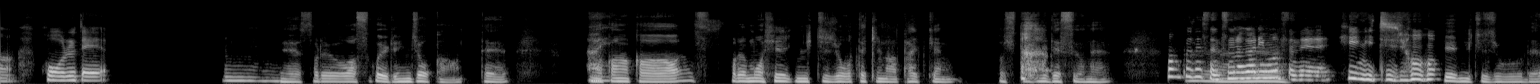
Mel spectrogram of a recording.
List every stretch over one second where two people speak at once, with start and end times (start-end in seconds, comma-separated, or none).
11.9-13.1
